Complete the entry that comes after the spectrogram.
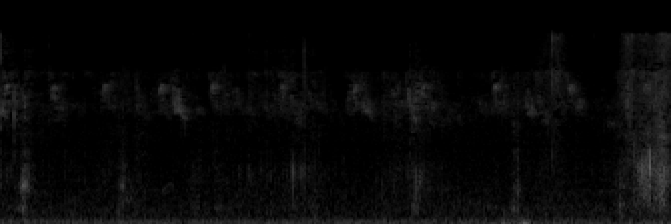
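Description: Faint chirping of small birds, short high calls repeating about twice a second, over near-quiet outdoor background.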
